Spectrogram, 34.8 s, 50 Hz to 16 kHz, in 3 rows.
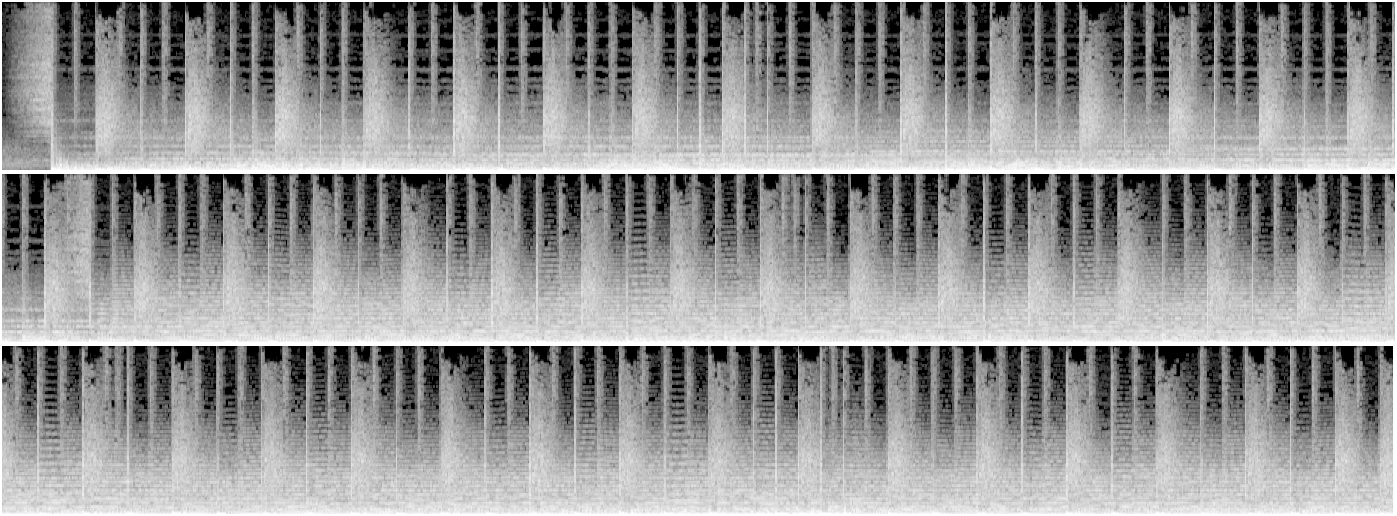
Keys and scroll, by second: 0.6 r, 2.0 r, 4.0 ctrl+Tab, 6.3 Tab, 7.3 Tab, 7.9 Tab, 8.4 2, 10.9 shift+s, 11.2 Tab, 12.0 Tab, 12.7 shift+s, 13.3 Tab, 17.3 Tab, 17.7 2, 18.8 KP_Decimal, 24.5 shift+s, 24.9 Tab, 26.5 Tab, 27.3 shift+s, 28.3 Tab, 30.9 Tab, 32.3 2.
